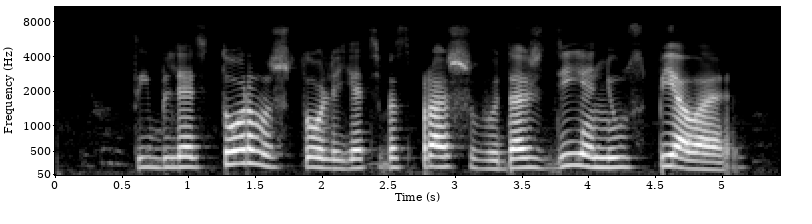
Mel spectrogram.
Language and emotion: Russian, angry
